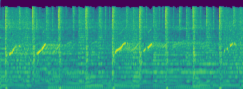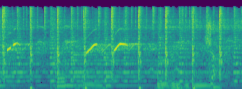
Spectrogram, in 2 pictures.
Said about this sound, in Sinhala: කොල්ලො ටික දැන් විසිල් ගහන්න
